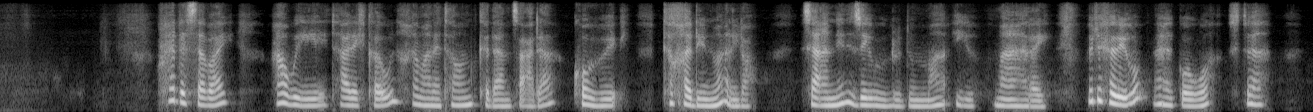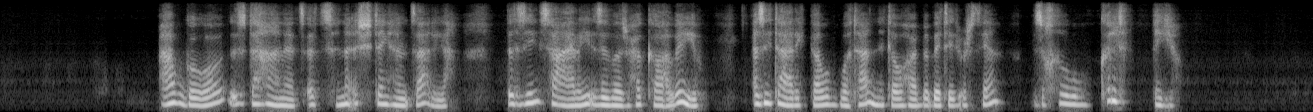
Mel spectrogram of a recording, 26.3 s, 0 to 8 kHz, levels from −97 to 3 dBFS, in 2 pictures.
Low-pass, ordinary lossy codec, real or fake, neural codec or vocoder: 7.2 kHz; Opus, 64 kbps; fake; codec, 16 kHz in and 24 kHz out, 0.6 kbps, FocalCodec, streaming, 2048 codes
